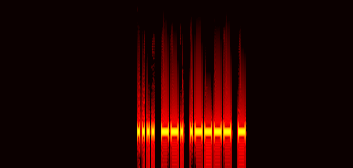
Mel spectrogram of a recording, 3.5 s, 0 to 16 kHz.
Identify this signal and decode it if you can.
Morse code, heard as a keyed tone, about 47 wpm, 700 Hz. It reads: HG1T
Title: DXCC-100 Call Signs - 4 Characters - Repeated 3x - 50wpm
